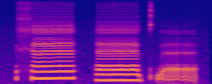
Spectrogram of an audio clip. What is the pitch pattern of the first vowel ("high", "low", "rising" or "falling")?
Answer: high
